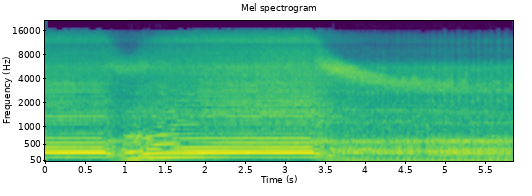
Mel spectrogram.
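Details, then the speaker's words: Well-used BL-110 chainsaw after an adjustment to fix bogging as revs climbed: a clean, steady buzz dips briefly as the bar loads into the wood, then holds revs and recovers without bogging. Running healthy. "um sounds good real good"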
